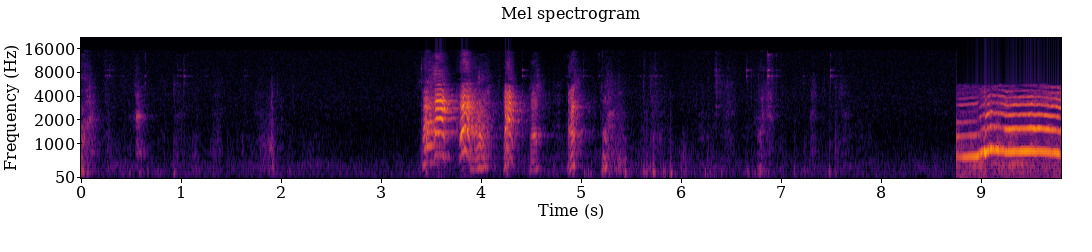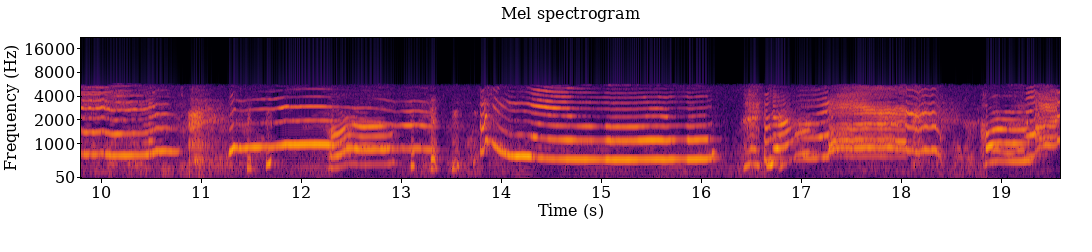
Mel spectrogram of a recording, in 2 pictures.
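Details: Domestic dog howling: after a few seconds of scattered clicks and taps, a run of long, wavering howls with rich overtones rises and falls, some held steady and others bending upward, continuing almost without pause for about ten seconds.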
